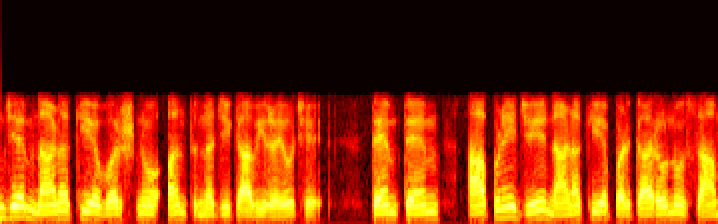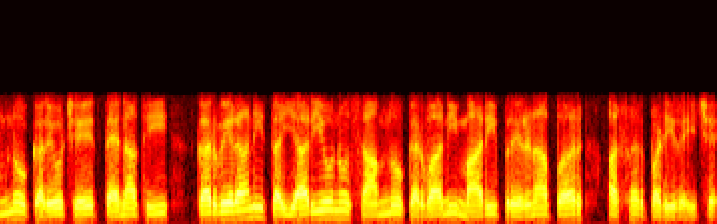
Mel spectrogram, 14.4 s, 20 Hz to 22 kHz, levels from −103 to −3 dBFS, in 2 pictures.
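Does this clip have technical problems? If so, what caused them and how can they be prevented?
No, there's nothing here that needs fixing, just speech carried over an AMR narrowband mobile codec link at 12.2 kbps, which gives it that familiar phone-call band of roughly 250 Hz to 3.4 kHz.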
